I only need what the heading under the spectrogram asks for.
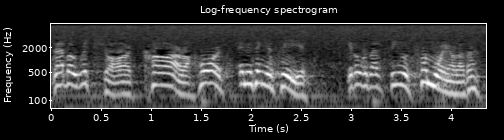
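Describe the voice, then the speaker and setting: An American man playing a calm, authoritative veteran pilot in a 1930s radio serial. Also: sits high. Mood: urgent, commanding. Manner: brisk, authoritative, giving orders. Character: calm, commanding veteran airplane pilot, older comrade. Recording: muffled old radio recording with noise.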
